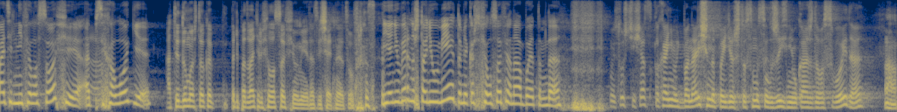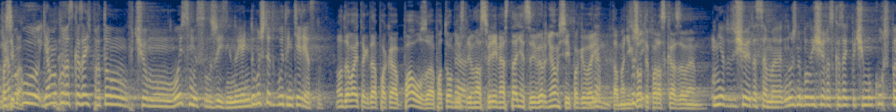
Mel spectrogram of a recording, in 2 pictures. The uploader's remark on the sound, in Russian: Мы записали этот сезон в рамках встречи с абитуриентами 24 июля. Из-за пандемии всех-всех позвать мы не могли.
